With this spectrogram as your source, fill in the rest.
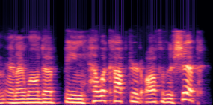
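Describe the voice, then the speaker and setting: At a fairly quick pace, a somewhat breathy man with medium pitch speaks with ordinary pitch variation. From Florida. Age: 70s. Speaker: composer. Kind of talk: interview.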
